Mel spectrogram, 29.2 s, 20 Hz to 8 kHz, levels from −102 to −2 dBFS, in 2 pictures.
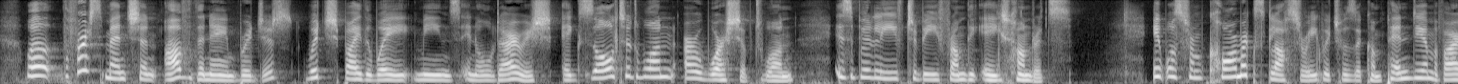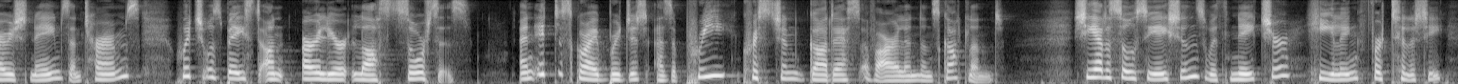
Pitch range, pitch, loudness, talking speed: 180-255 Hz, 200 Hz, -18 LUFS, 140 wpm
